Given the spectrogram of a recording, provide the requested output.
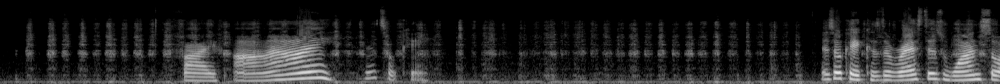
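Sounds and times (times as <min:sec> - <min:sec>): metal tool scratching card: 0:00.2 - 0:10.0.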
